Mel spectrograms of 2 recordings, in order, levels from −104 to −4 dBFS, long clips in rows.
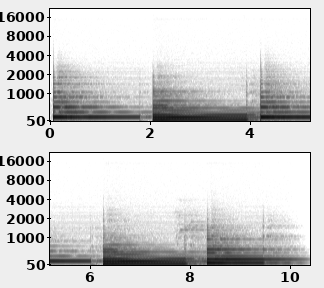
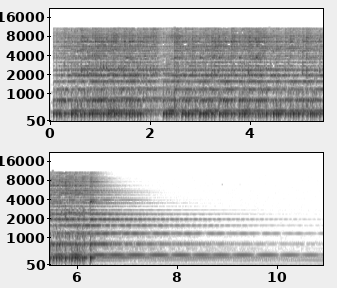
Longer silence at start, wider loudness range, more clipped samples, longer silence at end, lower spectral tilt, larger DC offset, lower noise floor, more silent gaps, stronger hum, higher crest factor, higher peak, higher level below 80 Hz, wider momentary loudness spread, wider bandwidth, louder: about the same, 0.05 s vs 0.05 s; second, 2 LU vs 15 LU; neither; second, 0.35 s vs 1 s; first, -16 dB/octave vs -1 dB/octave; neither; second, -42 dBFS vs -61 dBFS; neither; neither; second, 12 dB vs 18 dB; first, -6 dBFS vs -14 dBFS; first, -28 dBFS vs -70 dBFS; second, 13 LU vs 19 LU; second, 1.5 kHz vs 11.5 kHz; first, -20 LUFS vs -28 LUFS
